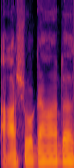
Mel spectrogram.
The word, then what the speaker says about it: ashwagandha: eat them and I know Ash is it ashwagandha is that how you pronounce it yeah yeah yeah I know that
